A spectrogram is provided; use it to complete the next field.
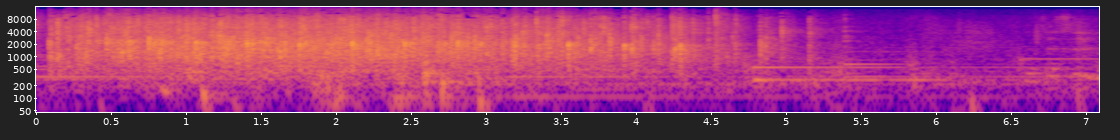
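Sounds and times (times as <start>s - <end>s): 
audience applause: 0.0s - 5.3s.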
